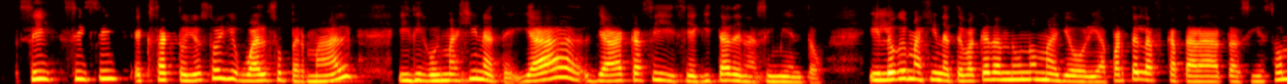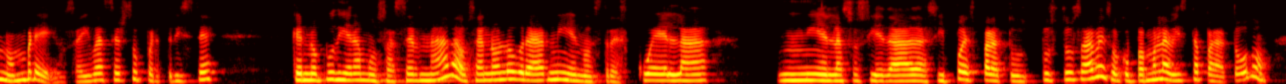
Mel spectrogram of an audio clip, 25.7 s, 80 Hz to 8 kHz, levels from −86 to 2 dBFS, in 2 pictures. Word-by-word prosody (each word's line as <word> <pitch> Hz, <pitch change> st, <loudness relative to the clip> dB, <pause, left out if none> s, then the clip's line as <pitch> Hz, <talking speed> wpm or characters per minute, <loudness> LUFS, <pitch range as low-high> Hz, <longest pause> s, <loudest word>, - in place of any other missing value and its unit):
Sí, 260 Hz, -1 st, +1 dB
sí, 270 Hz, -1 st, -1 dB
sí, 280 Hz, +2 st, -1 dB
exacto 230 Hz, +2 st, 0 dB
yo 210 Hz, +2 st, +1 dB
estoy 275 Hz, +4 st, 0 dB
igual, 210 Hz, -3 st, +2 dB
supermal, 210 Hz, -, -1 dB, 0.4 s
y 220 Hz, 0 st, -1 dB
digo, 210 Hz, -2 st, +2 dB
imagínate, 215 Hz, -, 0 dB
ya 255 Hz, +7 st, +4 dB
ya 210 Hz, +2 st, +1 dB
casi 225 Hz, -3 st, -2 dB
cieguita 195 Hz, +2 st, 0 dB
de 210 Hz, -, +2 dB
nacimiento, 175 Hz, -3 st, -4 dB, 0.4 s
y 230 Hz, 0 st, +2 dB
luego, 245 Hz, +3 st, +8 dB
imagínate, 245 Hz, -7 st, +1 dB
va 205 Hz, 0 st, -1 dB
quedando 245 Hz, 0 st, +3 dB
uno 250 Hz, +1 st, +1 dB
mayor, 200 Hz, -6 st, 0 dB
y 175 Hz, 0 st, -1 dB
aparte 210 Hz, +8 st, -1 dB
las 230 Hz, -2 st, -1 dB
cataratas, 185 Hz, -2 st, -2 dB
y 185 Hz, -, -5 dB
eso, 185 Hz, +7 st, -4 dB
nombre, 235 Hz, -5 st, -1 dB
o 165 Hz, -, -21 dB
sea, 180 Hz, +2 st, -11 dB
iba 200 Hz, +5 st, -2 dB
a -, -, -3 dB
ser 230 Hz, 0 st, -5 dB
supertriste 220 Hz, 0 st, -6 dB, 0.7 s
que 230 Hz, -, +5 dB
no 225 Hz, -1 st, +3 dB
pudiéramos 230 Hz, -4 st, 0 dB
hacer 195 Hz, +3 st, -3 dB
nada, 255 Hz, -, +1 dB
o 205 Hz, -, -3 dB
sea 220 Hz, +2 st, -2 dB
no 230 Hz, +2 st, +1 dB
lograr 245 Hz, -4 st, +3 dB
ni 245 Hz, -1 st, +2 dB
en 210 Hz, -2 st, 0 dB
nuestra 185 Hz, 0 st, -5 dB
escuela, 215 Hz, +3 st, 0 dB, 0.7 s
ni 220 Hz, +1 st, +2 dB
en 210 Hz, -1 st, +4 dB
la 205 Hz, 0 st, +2 dB
sociedad 200 Hz, -1 st, 0 dB
así, 195 Hz, +1 st, -4 dB
pues, 245 Hz, +5 st, 0 dB
para 210 Hz, -5 st, 0 dB
tú, 190 Hz, -1 st, -5 dB
pues, 230 Hz, -1 st, -6 dB
tú 245 Hz, +1 st, -1 dB
sabes 275 Hz, +4 st, +1 dB
ocupamos 210 Hz, +2 st, -1 dB
la 260 Hz, -, +5 dB
vista 215 Hz, +4 st, -4 dB
para 185 Hz, -6 st, -4 dB
todo. 245 Hz, +10 st, -3 dB
215 Hz, 155 wpm, -23 LUFS, 200-245 Hz, 0.7 s, luego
